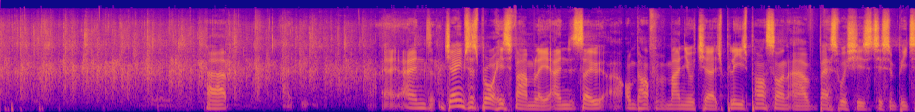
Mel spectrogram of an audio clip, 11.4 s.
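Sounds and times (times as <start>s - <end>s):
round of applause: 0.0s - 6.3s
speech: 2.6s - 4.0s, 4.6s - 11.4s.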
